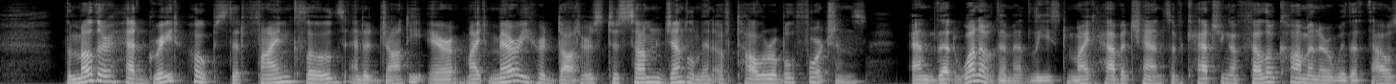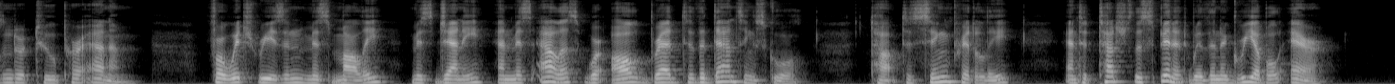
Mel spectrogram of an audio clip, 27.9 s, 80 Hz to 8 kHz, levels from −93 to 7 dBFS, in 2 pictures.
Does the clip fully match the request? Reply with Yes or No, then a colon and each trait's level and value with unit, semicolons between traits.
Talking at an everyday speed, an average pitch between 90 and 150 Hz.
Yes: average, 160 wpm; low, 135 Hz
